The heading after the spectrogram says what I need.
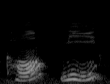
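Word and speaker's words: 거미: k Então essa é a minha primeira sílaba co em seguida a minha próxima sílaba é a sílaba mi com mi canar ma tem o mesmo som né mesma consoante só que ao invés de ser a vogal a é a vogal i m Mia m mió mumio m mu M mi então a junção das sílabas co mi forma a palavra comi que significa Aranha então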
